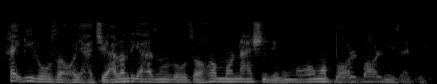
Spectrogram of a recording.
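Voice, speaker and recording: Husky-voiced man preaching with dramatic swings. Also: medium pitch, steady tone. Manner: dramatic swings between loud and hushed; addresses the audience directly. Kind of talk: sermon with mourning elegy. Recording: dull lo-fi recording.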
